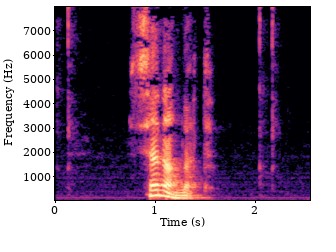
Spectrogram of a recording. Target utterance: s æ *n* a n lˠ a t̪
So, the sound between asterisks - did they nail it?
yes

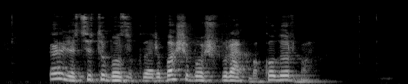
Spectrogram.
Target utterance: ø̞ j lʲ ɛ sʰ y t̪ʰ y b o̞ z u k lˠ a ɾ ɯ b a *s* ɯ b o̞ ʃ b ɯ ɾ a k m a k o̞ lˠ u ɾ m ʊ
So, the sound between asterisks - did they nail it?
no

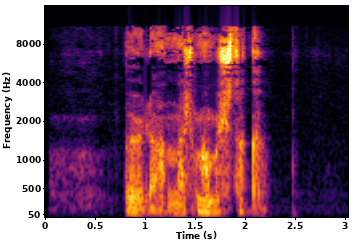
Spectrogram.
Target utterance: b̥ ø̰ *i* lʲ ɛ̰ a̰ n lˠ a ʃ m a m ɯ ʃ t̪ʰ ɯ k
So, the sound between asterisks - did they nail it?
no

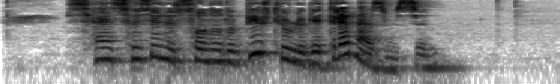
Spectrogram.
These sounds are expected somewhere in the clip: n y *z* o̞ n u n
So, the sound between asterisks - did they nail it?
no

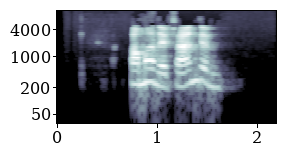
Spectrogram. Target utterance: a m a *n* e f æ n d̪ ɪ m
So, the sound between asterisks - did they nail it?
yes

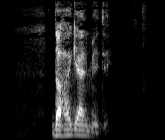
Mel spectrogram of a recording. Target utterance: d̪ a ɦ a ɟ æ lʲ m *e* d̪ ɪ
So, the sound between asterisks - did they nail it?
yes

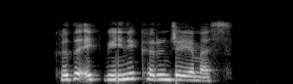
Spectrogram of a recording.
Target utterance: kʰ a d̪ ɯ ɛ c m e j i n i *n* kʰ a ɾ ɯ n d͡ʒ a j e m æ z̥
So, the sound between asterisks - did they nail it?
no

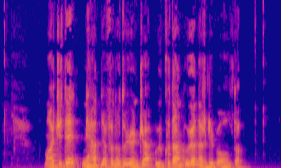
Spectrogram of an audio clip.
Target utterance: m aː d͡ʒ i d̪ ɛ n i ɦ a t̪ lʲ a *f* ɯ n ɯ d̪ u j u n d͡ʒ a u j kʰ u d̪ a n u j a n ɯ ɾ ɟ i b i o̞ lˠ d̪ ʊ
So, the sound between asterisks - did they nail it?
yes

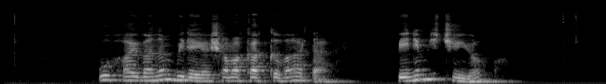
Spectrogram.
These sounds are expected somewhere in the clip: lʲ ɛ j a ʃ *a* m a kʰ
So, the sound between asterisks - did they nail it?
yes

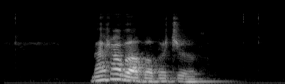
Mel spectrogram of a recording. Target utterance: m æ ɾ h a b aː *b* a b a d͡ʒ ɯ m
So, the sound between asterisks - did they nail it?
yes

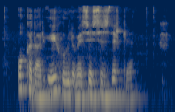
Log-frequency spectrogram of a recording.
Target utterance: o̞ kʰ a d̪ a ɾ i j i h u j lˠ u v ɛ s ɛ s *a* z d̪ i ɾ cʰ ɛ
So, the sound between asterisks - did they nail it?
no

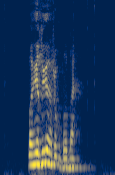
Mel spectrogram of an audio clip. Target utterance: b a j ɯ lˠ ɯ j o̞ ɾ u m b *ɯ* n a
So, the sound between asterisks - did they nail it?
no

